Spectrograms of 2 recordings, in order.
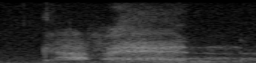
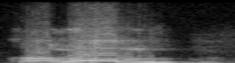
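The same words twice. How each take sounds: First: Soft, voiceless whisper. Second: Loud, high Scottish call; Scottish accent. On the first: Hiding from the postman by the wall, whispered. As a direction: whisper the invitation under your breath. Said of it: "you could whisper". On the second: Calling the postman inside, Scottish accent. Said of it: "No, Scottish". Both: Acted.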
